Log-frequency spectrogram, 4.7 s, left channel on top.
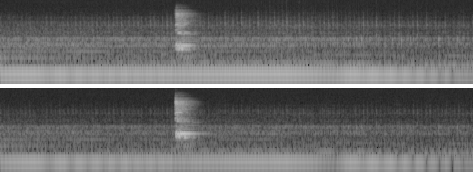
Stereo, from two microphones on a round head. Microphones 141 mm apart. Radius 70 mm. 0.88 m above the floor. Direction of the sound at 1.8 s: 85° right.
